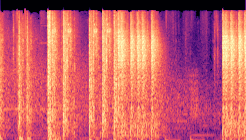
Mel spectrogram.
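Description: Rapid bursts of gunfire in the video game DayZ, loud and close, with several sharp volleys and short pauses between them, some echoing automatic fire.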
